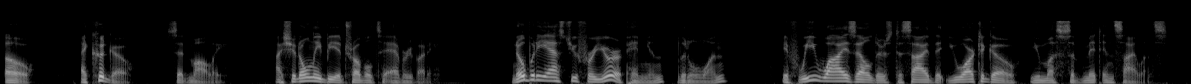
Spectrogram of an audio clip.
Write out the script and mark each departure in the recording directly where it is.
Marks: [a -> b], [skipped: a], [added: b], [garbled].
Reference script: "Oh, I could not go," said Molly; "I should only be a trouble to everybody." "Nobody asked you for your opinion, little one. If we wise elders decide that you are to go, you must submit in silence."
"Oh, I could [skipped: not] go," said Molly; "I should only be a trouble to everybody." "Nobody asked you for your opinion, little one. If we wise elders decide that you are to go, you must submit in silence."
